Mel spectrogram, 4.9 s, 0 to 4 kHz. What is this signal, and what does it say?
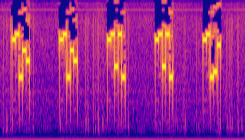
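Five-tone selective call (ZVEI), heard as quick runs of five tones, tones of about 70 ms. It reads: 89164 89164 89391 89391 89127
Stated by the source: ZVEI five-tone selective call received by SDR, recorded on the audio server of Feuerwehr Orlamünde (f85360).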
